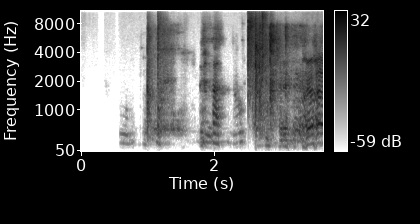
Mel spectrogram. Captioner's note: clap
